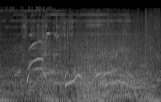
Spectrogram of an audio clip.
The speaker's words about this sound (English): Emily brings the scenery crashing down.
